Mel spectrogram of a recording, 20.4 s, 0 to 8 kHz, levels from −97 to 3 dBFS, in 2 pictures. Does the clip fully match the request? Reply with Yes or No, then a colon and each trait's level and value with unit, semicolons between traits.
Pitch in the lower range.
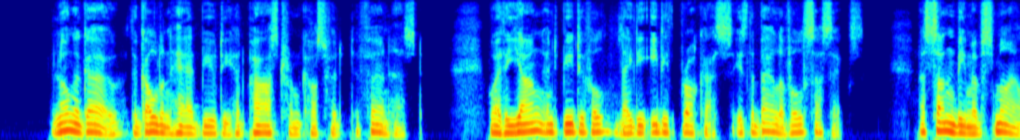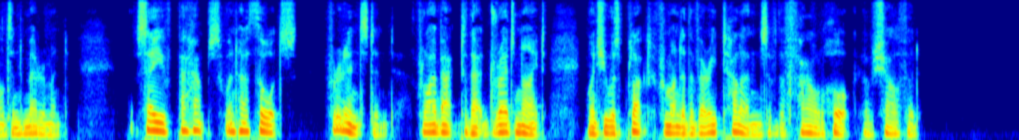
Yes: low, 110 Hz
